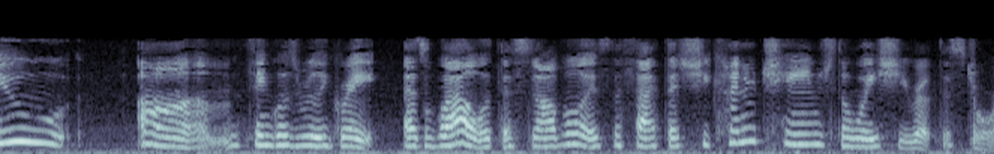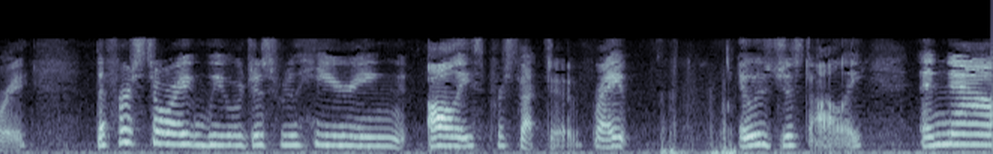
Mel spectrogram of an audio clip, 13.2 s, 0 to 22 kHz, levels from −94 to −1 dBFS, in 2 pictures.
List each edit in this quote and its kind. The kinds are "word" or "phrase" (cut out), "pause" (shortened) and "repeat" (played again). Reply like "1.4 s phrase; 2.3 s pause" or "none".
none

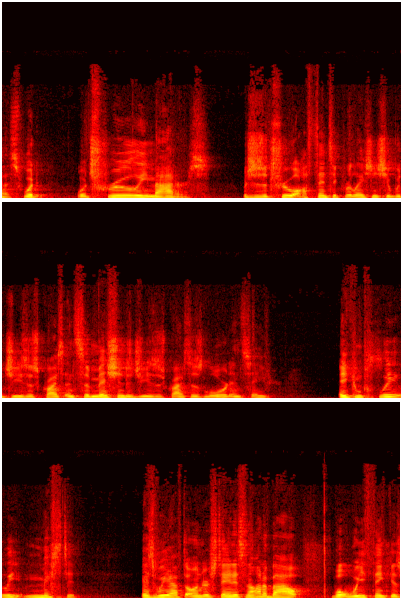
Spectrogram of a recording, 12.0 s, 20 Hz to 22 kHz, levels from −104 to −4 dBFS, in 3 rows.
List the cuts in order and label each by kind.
none

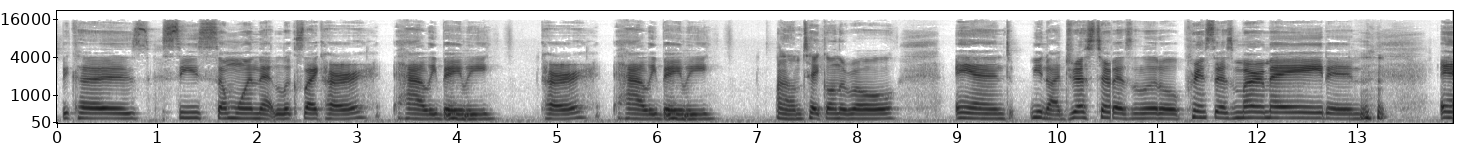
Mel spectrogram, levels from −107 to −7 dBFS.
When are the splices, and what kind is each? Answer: 1.1 s phrase; 4.9 s repeat; 10.5 s word

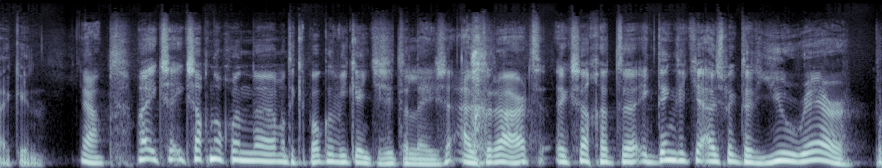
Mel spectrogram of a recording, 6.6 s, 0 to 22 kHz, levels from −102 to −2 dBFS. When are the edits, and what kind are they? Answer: none

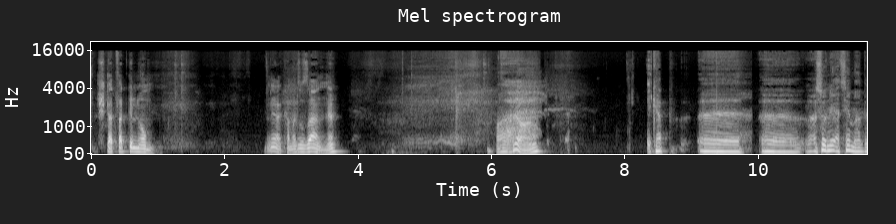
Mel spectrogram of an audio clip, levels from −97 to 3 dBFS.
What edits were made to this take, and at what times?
3.1 s word; 8.4 s phrase; 9.9 s pause

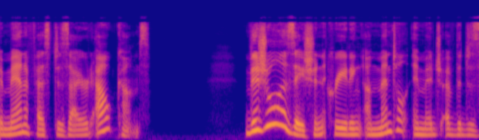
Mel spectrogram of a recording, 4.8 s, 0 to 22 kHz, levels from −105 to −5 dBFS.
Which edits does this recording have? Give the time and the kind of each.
3.2 s word

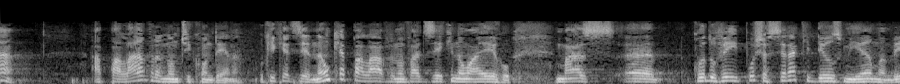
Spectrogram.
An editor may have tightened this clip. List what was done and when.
none

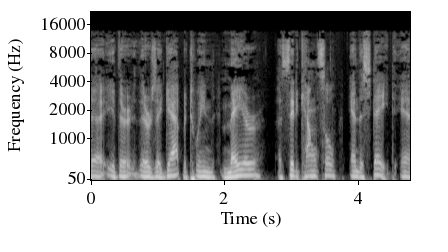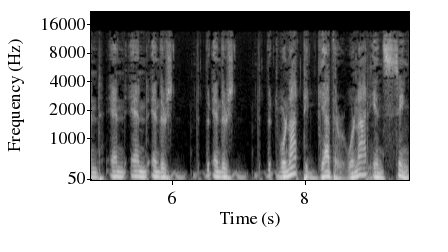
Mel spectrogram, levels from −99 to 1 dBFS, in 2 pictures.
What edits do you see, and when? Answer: 1.9 s word; 3.8 s pause; 5.0 s pause; 6.6 s repeat

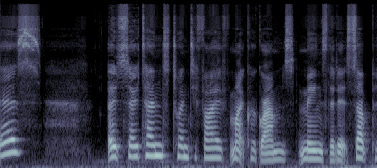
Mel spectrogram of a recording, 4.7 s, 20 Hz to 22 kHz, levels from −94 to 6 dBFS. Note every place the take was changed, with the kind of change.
3.7 s word

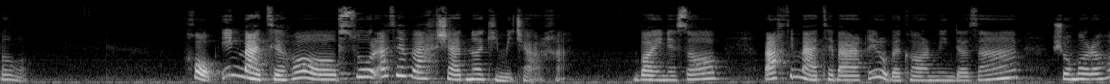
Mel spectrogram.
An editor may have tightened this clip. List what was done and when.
3.4 s word

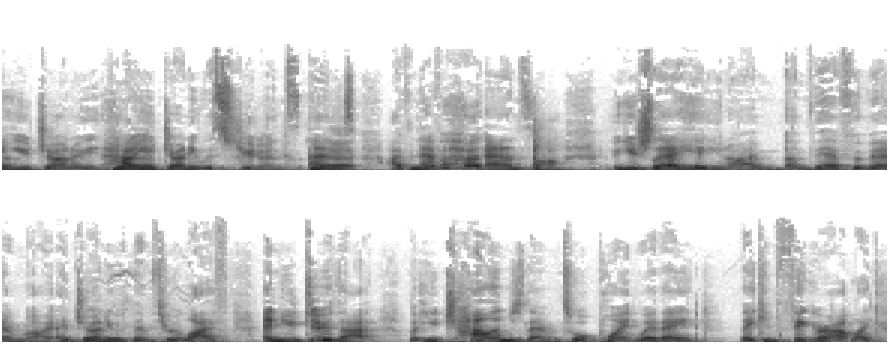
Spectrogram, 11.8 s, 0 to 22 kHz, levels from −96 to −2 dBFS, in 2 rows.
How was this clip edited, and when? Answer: 3.2 s word

